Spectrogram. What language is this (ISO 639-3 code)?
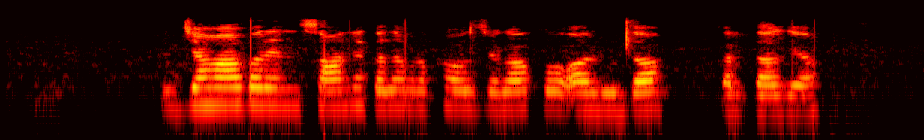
urd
